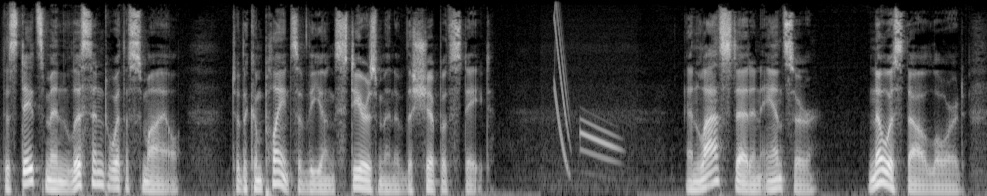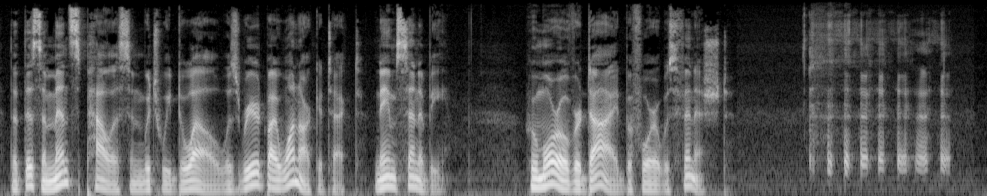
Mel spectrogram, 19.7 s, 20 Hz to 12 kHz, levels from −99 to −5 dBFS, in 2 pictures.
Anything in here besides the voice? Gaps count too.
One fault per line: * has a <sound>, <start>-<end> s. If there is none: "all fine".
* has a chirp, 5.5-6.3 s
* has a laugh, 17.9-19.4 s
